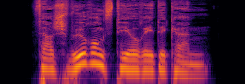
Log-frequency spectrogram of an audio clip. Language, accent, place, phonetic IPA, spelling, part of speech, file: German, Germany, Berlin, [fɛɐ̯ˈʃvøːʁʊŋsteoˌʁeːtɪkɐn], Verschwörungstheoretikern, noun, De-Verschwörungstheoretikern.ogg
- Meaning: dative plural of Verschwörungstheoretiker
